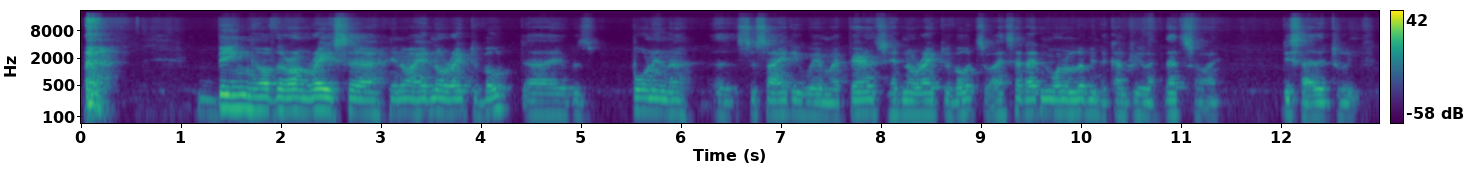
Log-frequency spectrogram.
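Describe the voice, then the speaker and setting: A man in his sixties from South Africa, a guest accountant explaining finances in a measured way, walking through worked examples. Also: medium pitch, little pitch movement. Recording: roomy echo with faint ambient noise.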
